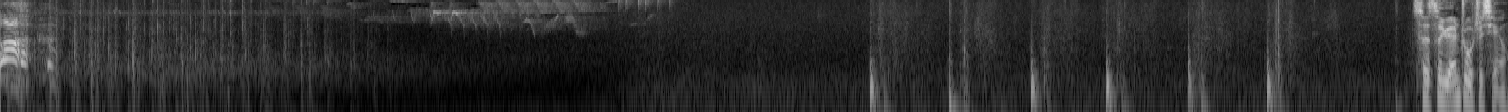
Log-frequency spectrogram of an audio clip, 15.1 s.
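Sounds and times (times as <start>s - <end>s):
faint bird chirps: 2.6s - 7.0s.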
